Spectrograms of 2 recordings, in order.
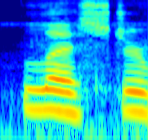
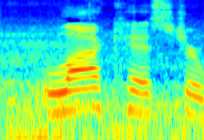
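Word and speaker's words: Leicester: shades of blue face lester wool uh pronounce this um lycaster one time and that apparently i've butchered that because it's not spelled the way it looks um but it is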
